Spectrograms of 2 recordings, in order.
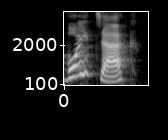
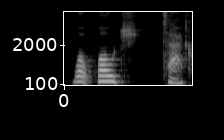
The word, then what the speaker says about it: Wojtek: So, this is I've Googled how to pronounce this name. So, this video is called The Story of Wojtek, the Polish military bear.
